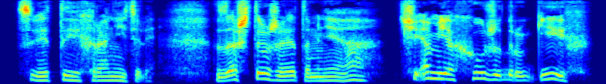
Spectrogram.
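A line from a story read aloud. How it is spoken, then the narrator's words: Sob. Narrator (Russian): Корнелий всхлипнул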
